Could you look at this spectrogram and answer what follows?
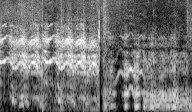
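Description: A horse in the video game Zelda Breath of the Wild gives a loud, shrill whinny, then snorts and shifts with soft hoof sounds, heard close and alone.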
